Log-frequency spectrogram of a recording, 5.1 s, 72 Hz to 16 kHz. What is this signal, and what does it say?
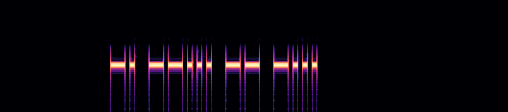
Morse code, heard as a keyed tone, about 25 wpm, 700 Hz. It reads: N7MB
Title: Easy Call Signs Repeated 2x - 25wpm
